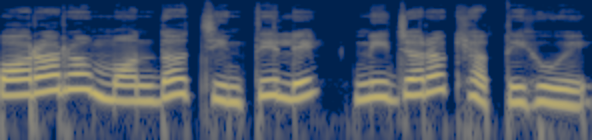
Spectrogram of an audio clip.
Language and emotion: Odia, neutral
